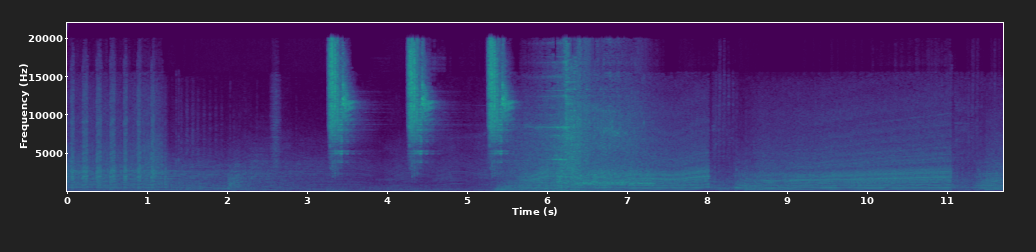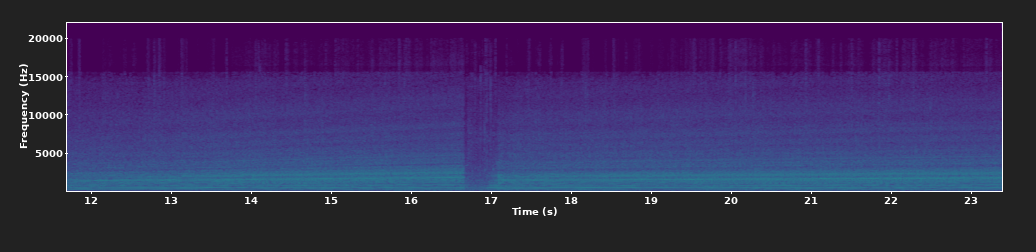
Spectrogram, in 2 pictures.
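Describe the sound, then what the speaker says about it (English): A 2012 Porsche Cayenne Turbo accelerating in a Forza Motorsport 7 drag race: engine revs building, a loud launch roar, then a sustained rising drone broken by a few sharp gear-shift dips, close and without talk. "So here we go, 2012 Porsche Cayenne Turbo."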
